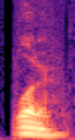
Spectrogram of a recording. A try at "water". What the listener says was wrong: You said war. War, like a wart.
